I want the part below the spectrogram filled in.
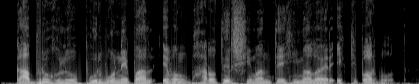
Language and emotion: Bengali, neutral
